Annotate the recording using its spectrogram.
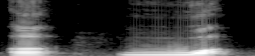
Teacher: lips are completely rounded, like you are going to say, ooh, you know, round, just round, and then say, wah.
